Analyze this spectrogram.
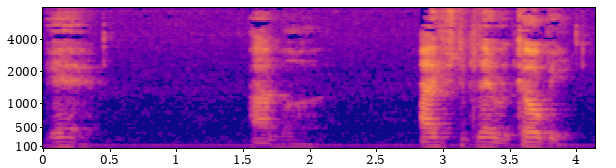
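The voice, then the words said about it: Imitates another person's voice. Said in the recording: “That is my impression of Shaquille O'Neal.”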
